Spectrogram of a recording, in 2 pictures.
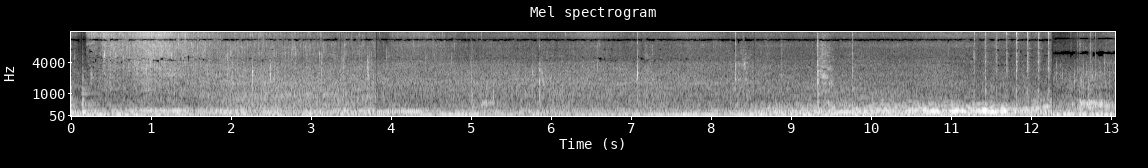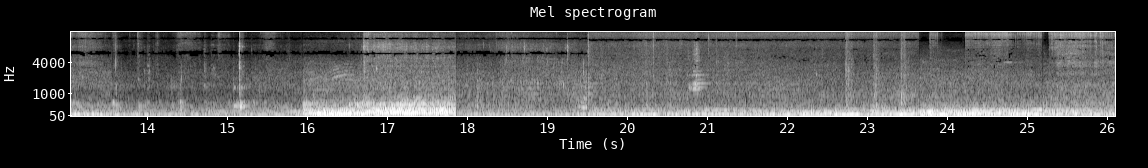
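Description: Kitchen cooking sounds cut together in several abrupt edits: potato wedges tossed in a plastic bowl, then green beans and carrots stirred and sizzling in a frying pan, and eggs starting to fry, over background music.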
